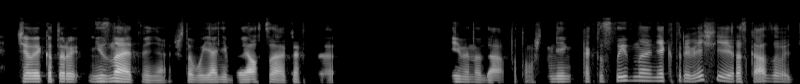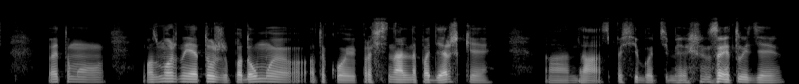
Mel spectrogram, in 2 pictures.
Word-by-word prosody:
человек, 135 0 +6
который 135 -2 +4
не 135 +2 -1
знает 135 -3 +8
меня, 95 -3 -5
чтобы 105 -3 -3
я 110 0 +4
не 115 0 -5
боялся 110 0 +4
как-то - - -6 1.2
Именно, 115 -5 -2
да. 100 -1 0
Потому - - -14
что 125 - -11
мне 130 +1 -1
н 130 - -10
как-то 130 +2 -4
стыдно 175 +3 -1
некоторые 165 -3 -1
вещи 200 +3 -2
ей 155 -7 +2
рассказывать, 130 0 -1 0.4
поэтому, 115 -2 -6 0.4
возможно, 135 +4 -2
я 120 -2 +4
тоже 125 -6 0
подумаю 120 0 -2
о - - -7
такой 100 -2 -4
профессиональной 110 0 0
поддержке. 105 -2 -1 0.5
А, 95 -1 -9
да. 95 -1 -3
Спасибо - - -8
тебе 100 +1 -9
за 125 +2 +3
эту 115 0 +1
идею. 100 0 -6
115 Hz, 145 wpm, -26 LUFS, 105-130 Hz, 1.2 s, знает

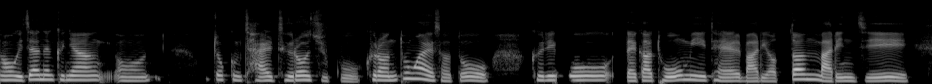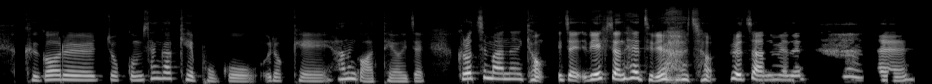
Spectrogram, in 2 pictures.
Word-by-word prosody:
어 200 -1 0
이제는 220 +3 +1
그냥 205 0 -1
어 170 0 -4 0.7
쪼끔 210 -2 -5
잘 185 0 -2
들어 200 +2 0
주고 150 -9 -10
그런 195 -1 0
통화에서도 180 - -1 0.4
그리고 195 0 0
내가 170 +1 0
도움이 195 +2 0
될 165 -4 -2
말이 150 +1 -3
어떤 230 +12 +1
말인지 160 -2 -1 0.5
그거를 205 0 +1
쪼끔 195 -1 -5
생각해 275 -4 -2
보고 145 -2 -6
이렇게 165 -1 -6
하는 250 +4 +1
것 - - -3
같아요 145 +2 -5
이제. 145 +1 -6 0.3
그렇지마는 260 -2 +4
경 180 - +2
이제 210 -2 +3
리액션 245 +1 +6
해 295 0 +7
드려야죠. 220 0 +3
그렇지 230 -4 +5
않으면은 205 -1 +2 0.9
예. 200 +6 -3
195 Hz, 265 characters per minute, -25 LUFS, 170-220 Hz, 0.9 s, 해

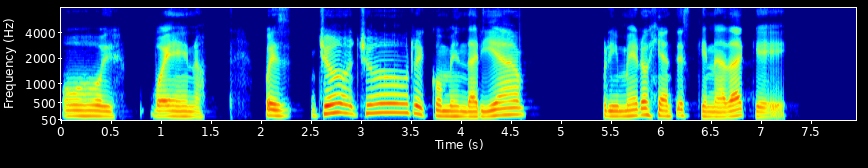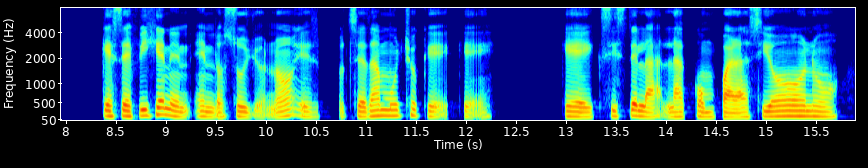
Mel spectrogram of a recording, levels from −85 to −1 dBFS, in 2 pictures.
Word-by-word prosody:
Uy, 145 -2 0 0.3
bueno, 135 -3 0 0.6
pues, 150 -1 +1 0.2
yo 210 +8 +4
yo 230 +5 +1
recomendaría, 145 - +1 0.8
primero 145 +4 +1
y - - 0
antes 150 +2 -2
que 135 -4 -4
nada, 125 +5 +3
que 125 -6 -5 1.1
que 145 -2 +3
se 145 -1 +3
fijen 155 +5 +2
en 130 -4 0
en 135 -3 -2
lo 120 0 -2
suyo, 130 -4 -3
¿no? 150 +6 -1
Eh, 125 -6 -5 0.2
pues, - - -12
se 130 -2 +1
da 145 +3 +2
mucho 150 +1 -1
que 135 -4 -5
que - - -8 0.7
que 130 -2 +2
existe 140 +4 -1
la 120 -4 +1
la 125 0 -1
comparación, 135 +3 +2
o 130 -1 -2
140 Hz, 125 wpm, -23 LUFS, 130-155 Hz, 1.1 s, yo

